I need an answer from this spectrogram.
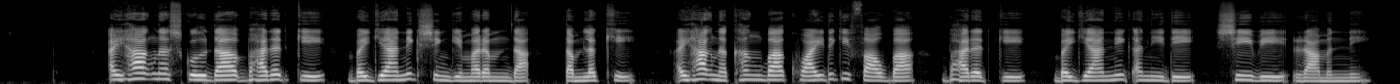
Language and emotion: Manipuri, neutral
